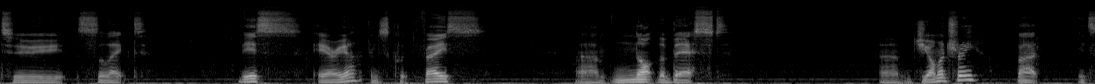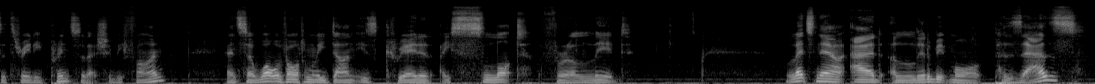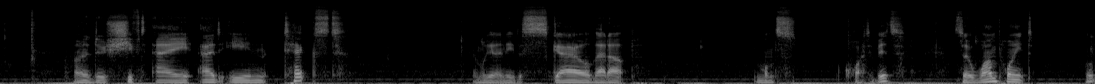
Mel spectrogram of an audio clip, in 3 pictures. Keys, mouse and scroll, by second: 1.3 scroll down 2, 1.5 right click, 2.7 alt+shift+right click, 3.9 f, 4.4-8.1 shift+middle drag, 5.7 scroll down 2, 8.1 scroll up 1, 8.1 alt+right click, 9.9 f, 10.4 Tab, 10.7-28.3 middle drag, 14.3-14.7 scroll down 2, 16.8 KP_7, 17.6 z, 19.2-20.3 scroll up 2, 22.2 shift+a, 25.2 scroll down 1, 26.6 s, 28.3 click, 28.8 Tab, 30.4 BackSpace, 31.7 KP_1, 31.9 KP_Decimal.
